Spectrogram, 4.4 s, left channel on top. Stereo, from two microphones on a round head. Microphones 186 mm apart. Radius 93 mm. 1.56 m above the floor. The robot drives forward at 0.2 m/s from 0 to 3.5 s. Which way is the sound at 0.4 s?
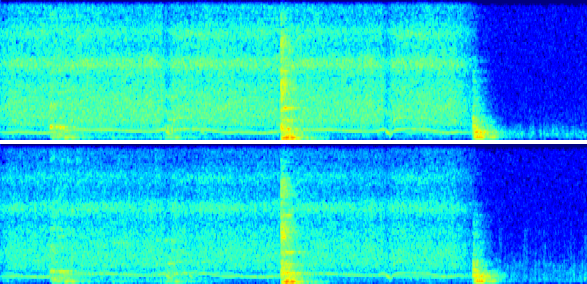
15° left (ahead or behind).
